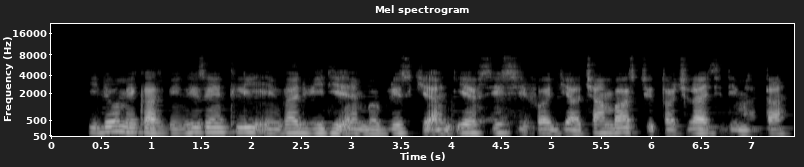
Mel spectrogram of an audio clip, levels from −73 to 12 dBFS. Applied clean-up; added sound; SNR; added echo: neural mask model DeepFilterNet 3.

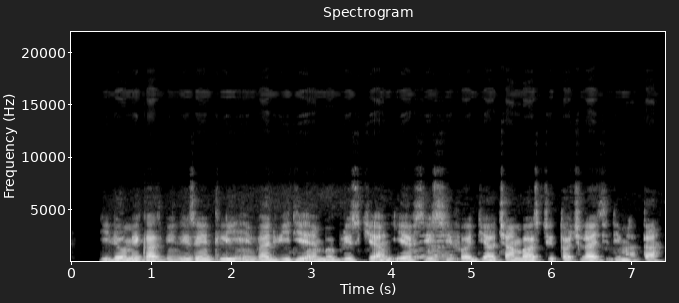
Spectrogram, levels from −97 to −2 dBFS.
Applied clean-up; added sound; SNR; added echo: none; none; none; none.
